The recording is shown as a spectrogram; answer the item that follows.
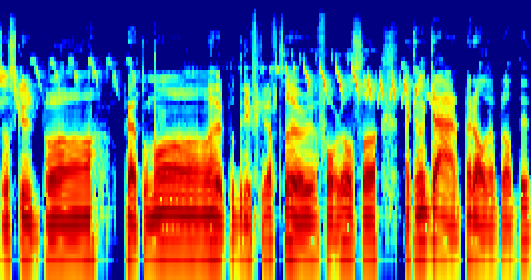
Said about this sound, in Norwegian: Den som er i forgrunnen der, det er en bokfinkhann.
